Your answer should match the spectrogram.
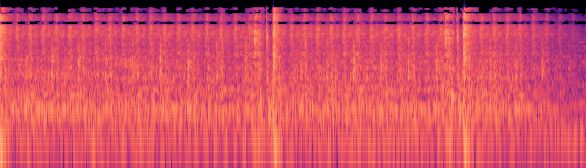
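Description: A vintage engine-driven machine runs at a tractor show street fair, a steady mechanical chugging drone with a rapid rhythmic clatter and a couple of brief metallic knocks, fairly close.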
